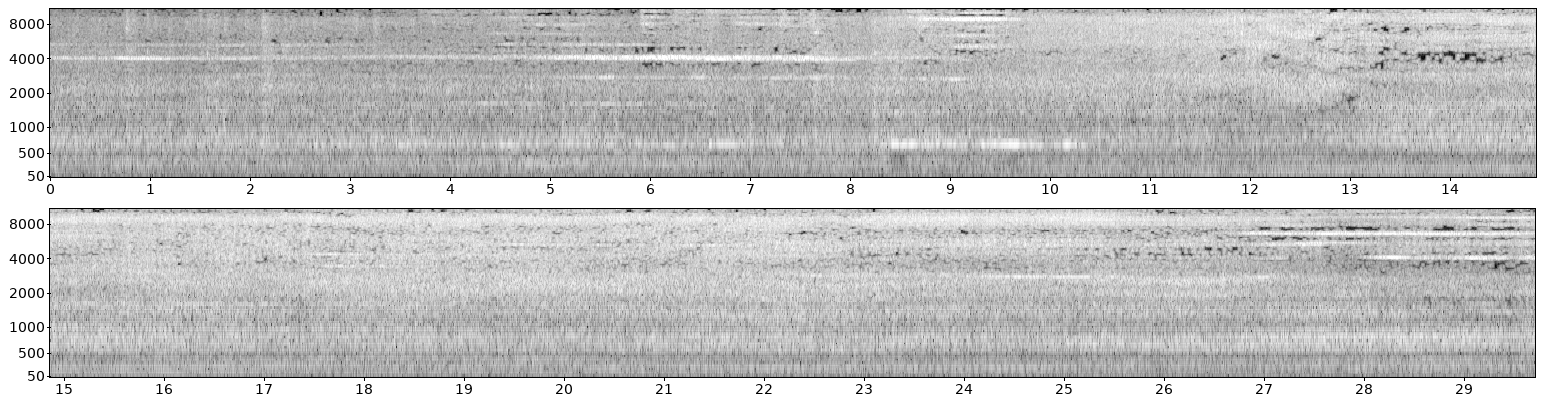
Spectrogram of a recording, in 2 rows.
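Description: Freight train of boxcars climbing a curving grade, its wheels squealing on the curve in steady high tones over the rumble and clatter of the wagons. From about halfway, an EMD-powered G22U diesel-electric helper locomotive working at full power passes, adding a low engine hum.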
